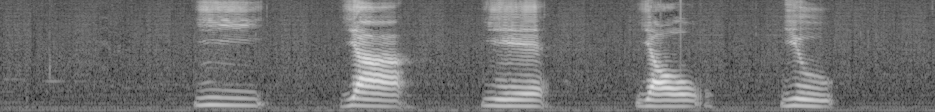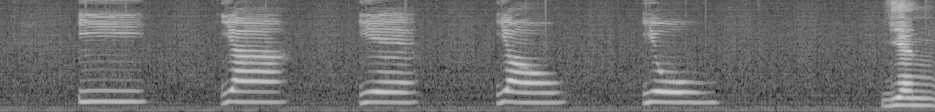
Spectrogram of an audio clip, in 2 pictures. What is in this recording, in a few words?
pinyin, chinese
